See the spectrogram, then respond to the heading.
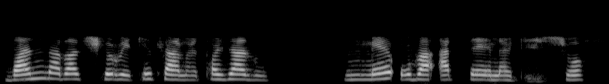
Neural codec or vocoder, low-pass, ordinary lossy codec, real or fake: codec, 16 kHz, 2 kbps, X-Codec, HuBERT features, trained on LibriSpeech; 3.6 kHz; none; fake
